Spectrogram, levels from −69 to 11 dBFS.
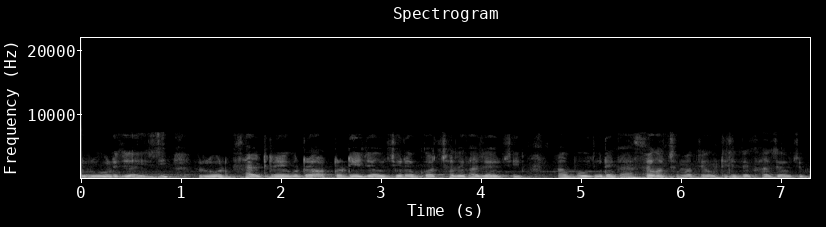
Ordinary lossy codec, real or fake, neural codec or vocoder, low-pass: AAC, 32 kbps; real; none; 7.2 kHz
